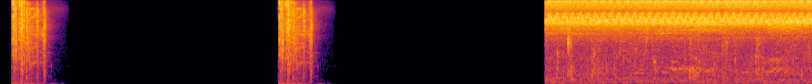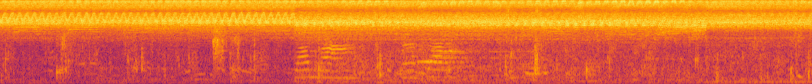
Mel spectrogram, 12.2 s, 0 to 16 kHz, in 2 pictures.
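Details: After two short noise bursts and silence, a continuous shrill cicada drone fills the rest of the recording, made at a temple in Iwate or Miyagi, Japan, during the 2023 summer heat, with people talking over it.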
